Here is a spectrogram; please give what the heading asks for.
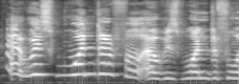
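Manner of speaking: choked-up happy crying; real tearful crying. Real, not acted. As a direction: let the voice crack with happy tears. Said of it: "I'm gonna cry".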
